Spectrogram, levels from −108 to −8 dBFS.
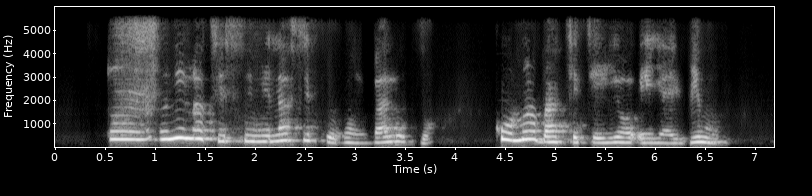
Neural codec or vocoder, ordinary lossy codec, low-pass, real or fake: codec, 16 kHz, 4 kbps, X-Codec, HuBERT features, trained on general audio; none; 5.4 kHz; fake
